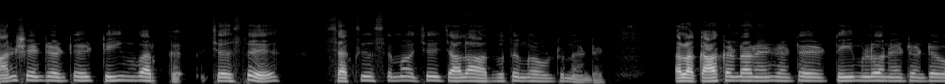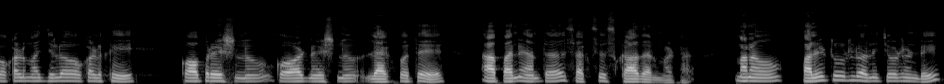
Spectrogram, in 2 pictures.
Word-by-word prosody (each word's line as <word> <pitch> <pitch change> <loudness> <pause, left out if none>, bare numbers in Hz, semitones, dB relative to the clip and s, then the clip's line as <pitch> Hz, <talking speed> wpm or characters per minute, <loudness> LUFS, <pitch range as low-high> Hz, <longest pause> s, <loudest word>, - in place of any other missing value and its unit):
మనిషేంటంటే 185 +1 0 0.2
team 185 +1 0
work 170 -1 0 0.4
చేస్తే 165 +4 +2 0.8
success 170 +3 0
ఏమో 180 +2 -4
అచ్చి 170 +4 -3 0.2
చాలా 160 +1 +4
అద్భుతంగా 160 +2 -4
ఉంటుందండి. 125 -10 -8 0.8
అలా 155 0 +9
కాకుండానేంటంటే, 175 +1 +2 0.3
టీమ్‌లో 175 +1 +2
నేంటంటే, 165 0 -3 0.2
ఒకళ్ళ 160 +2 -2
మధ్యలో 155 +1 -3
ఒకళ్ళకి 150 -2 -2 0.6
కోపరేషను, 150 -2 +2 0.2
కోఆర్డినేషను 145 -1 0 0.2
లేకపోతే 135 +4 +1 0.6
ఆ - - +10
పని 145 +4 +4
అంత 145 +1 -6 0.3
సక్సెస్ 140 +2 -3
కాదనమాట. 110 -8 +2 0.6
మనం 165 -1 +4 0.4
పల్లెటూర్లోని 185 0 +2
చూడండి 155 -4 -2
160 Hz, 90 wpm, -26 LUFS, 145-175 Hz, 0.8 s, ఆ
